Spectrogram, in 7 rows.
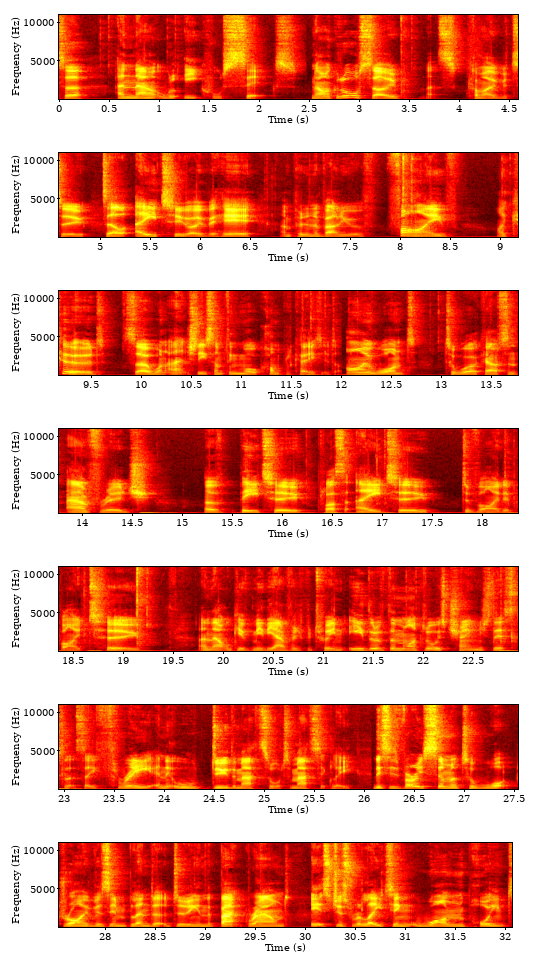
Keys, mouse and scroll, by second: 0.4 click, 3.4 click, 7.8 5, 8.0 Return, 9.0 click, 12.1 shift+9, 12.8 click, 14.5 shift+=, 16.1 a, 16.4 2, 16.9 shift+0, 18.4 /, 18.6 2, 19.1 Return, 21.8 click, 22.7 3, 23.0 Return, 25.4 click, 28.9 click.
